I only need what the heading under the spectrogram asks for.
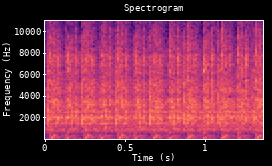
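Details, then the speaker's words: REO Trikeabout small single-cylinder engine idling cold at about 550 RPM on the cam while warming up, with governor just installed: slow, even low chugging, steady and unhurried; owner thinks it runs a little rich or lean and blames the cold; normal cold idle. "It's really cold, so that's why it's running the way it is."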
